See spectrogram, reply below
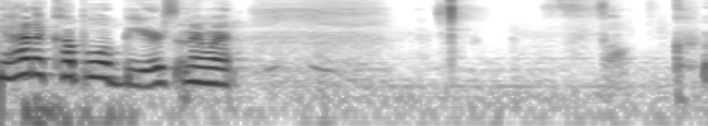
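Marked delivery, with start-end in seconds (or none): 2.8-3.5 barely audible whispered curse; whispered dismay. Retold or imitated. Daughter hearing mum had beers, whispered dismay. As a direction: swear under the breath in mock dread.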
